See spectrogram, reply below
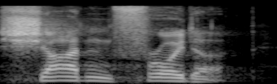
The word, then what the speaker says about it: Schadenfreude: I don't know if you've ever heard the term, I believe it's pronounced Schadenfreude. It looks like Schadenfreude to us.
